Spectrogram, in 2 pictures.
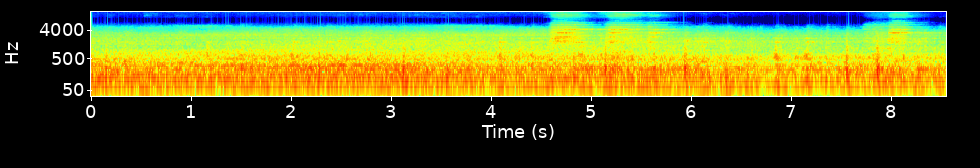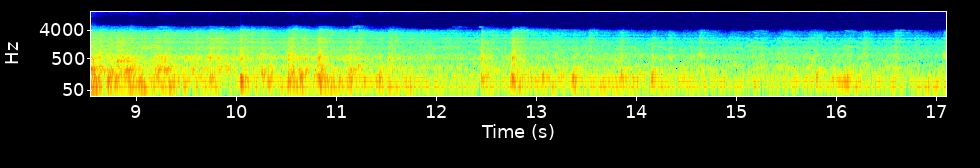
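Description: Avanti West Coast Class 390 Pendolino electric train running past along the platform, its wheels clattering over the rails, with a couple of brief high squeals about five and eight seconds in. The rumble fades steadily as the train pulls away.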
